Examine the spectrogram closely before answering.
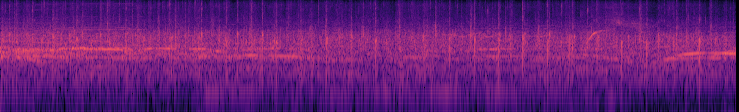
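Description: A crowd in an echoing hall claps loudly and steadily.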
